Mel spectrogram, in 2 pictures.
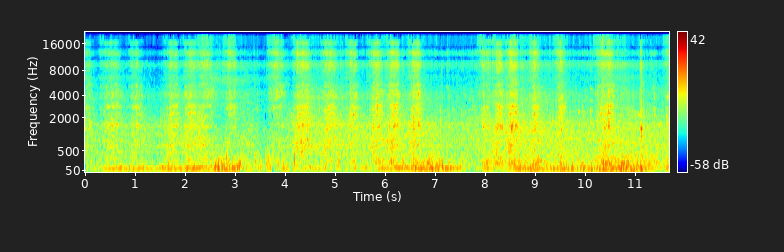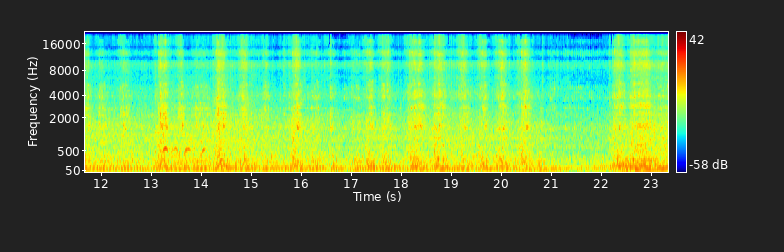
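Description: A 1931 Ford Model A pickup engine idling while being parked, a steady low rumbling chug with slight surges throughout, close and moderately loud with no talking.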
